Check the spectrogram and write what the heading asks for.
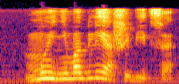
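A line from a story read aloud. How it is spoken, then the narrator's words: Sharp reply, stressed first syllable. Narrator (Russian): Резко ответила огненно-гривая пони, делая ударение на первом слоге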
